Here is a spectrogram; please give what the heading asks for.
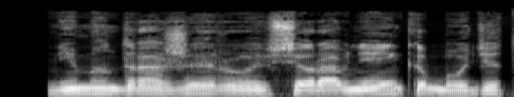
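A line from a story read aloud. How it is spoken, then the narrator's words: Hoarse. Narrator (Russian): сиплым голосом сказал ему я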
